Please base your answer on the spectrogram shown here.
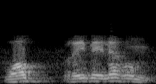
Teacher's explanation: ايوه، لا هو الف الوصل مش هو اللي هيأثر معايا، انما الضاد هو اللي هيأثر معايا. الضاد مفخم عاليه قوي تشد اللي قبلها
